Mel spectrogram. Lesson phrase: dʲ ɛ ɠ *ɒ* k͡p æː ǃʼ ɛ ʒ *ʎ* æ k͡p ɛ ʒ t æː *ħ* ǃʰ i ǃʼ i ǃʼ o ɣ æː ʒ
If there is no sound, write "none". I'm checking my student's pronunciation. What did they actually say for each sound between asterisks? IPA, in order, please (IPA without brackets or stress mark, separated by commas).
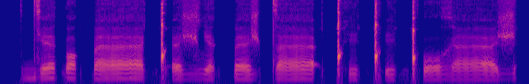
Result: ɒ, ʎ, ʔ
